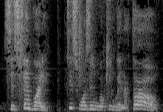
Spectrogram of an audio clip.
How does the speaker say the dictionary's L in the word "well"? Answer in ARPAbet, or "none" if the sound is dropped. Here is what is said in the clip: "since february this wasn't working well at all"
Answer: N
